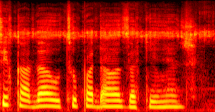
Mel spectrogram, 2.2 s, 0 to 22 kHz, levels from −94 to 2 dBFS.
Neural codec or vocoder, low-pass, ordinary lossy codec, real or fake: codec, 44.1 kHz, 3.4 kbps, Pupu-Codec; none; none; fake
